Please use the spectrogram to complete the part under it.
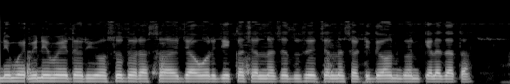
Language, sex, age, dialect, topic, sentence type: Marathi, male, 18-24, Southern Konkan, banking, statement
